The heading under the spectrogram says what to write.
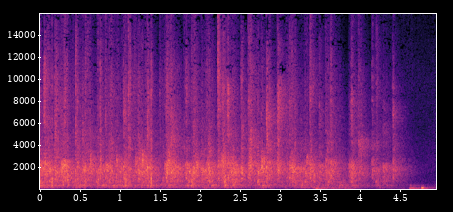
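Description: Sustained audience applause, a dense crackle of many hands clapping at a steady level before thinning out and fading near the end. No one speaks over it.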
